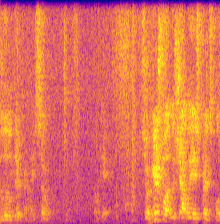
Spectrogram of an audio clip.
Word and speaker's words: Le Chatelier: Now, Le Chatelier, it's not quite the right pronunciation because, if you were speaking French, you'd say Le Chatelier.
